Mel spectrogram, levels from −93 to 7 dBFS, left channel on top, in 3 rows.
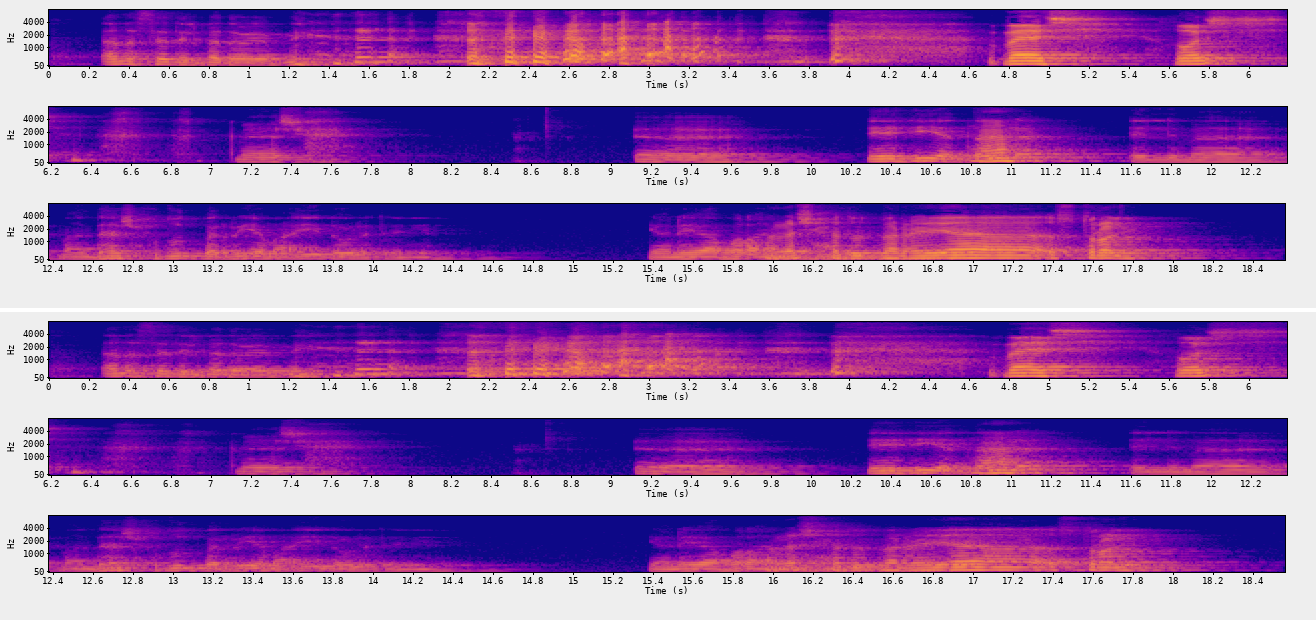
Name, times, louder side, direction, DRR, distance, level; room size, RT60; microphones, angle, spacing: voice 1, 0.3-2.2 2.7-3.3 3.6-3.8 7.1-7.5 9.1-9.7 10.3-11.2 11.6-14.3 15.4-16.9, left 2 dB, 40° left, 6 dB, 0.7 m, -33 dB
voice 2, 2.1-3.1 3.9-6.2 6.5-6.6 7.5-7.6 10.8-11.0 16.0-17.8, left 4 dB, 75° left, 8 dB, 0.6 m, -24 dB
9.7 x 3.9 x 6.8 m, 1.0 s
head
